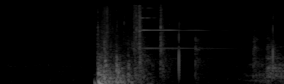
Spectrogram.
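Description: A wooden table thuds down into place.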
